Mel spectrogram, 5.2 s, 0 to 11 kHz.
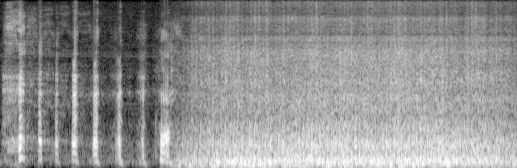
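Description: A series of sharp piston-engine coughs and pops as a B-29 bomber's four radial engines start, then a big radial engine catches and settles into a loud, steady, rumbling roar.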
